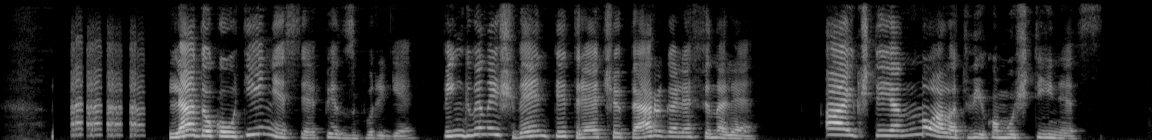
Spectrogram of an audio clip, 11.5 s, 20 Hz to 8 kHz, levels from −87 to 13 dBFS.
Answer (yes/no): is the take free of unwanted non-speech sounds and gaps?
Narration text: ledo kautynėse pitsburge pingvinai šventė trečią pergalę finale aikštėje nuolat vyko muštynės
no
